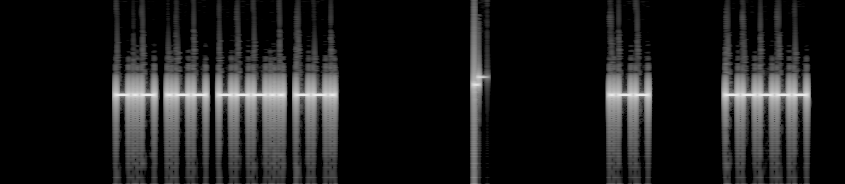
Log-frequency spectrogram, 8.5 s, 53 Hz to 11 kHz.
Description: Morse code, heard as a keyed tone, about 28 wpm, spaced as for 19 wpm, 700 Hz. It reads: KW8G W0
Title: USA Call Signs - 4 Characters - 6x Character Spacing - 28wpm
